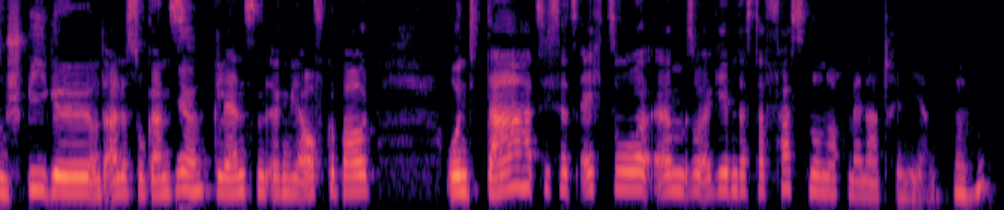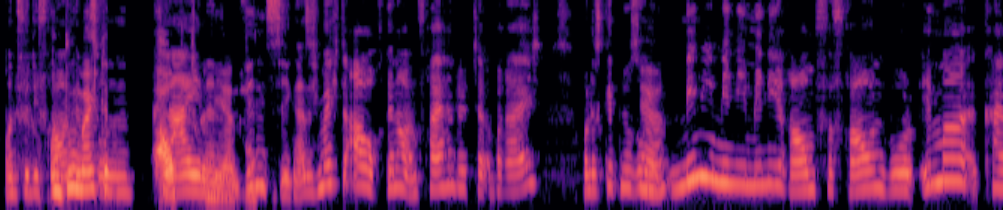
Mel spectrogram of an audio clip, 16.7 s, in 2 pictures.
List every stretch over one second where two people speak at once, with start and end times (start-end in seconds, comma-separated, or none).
8.8-10.6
